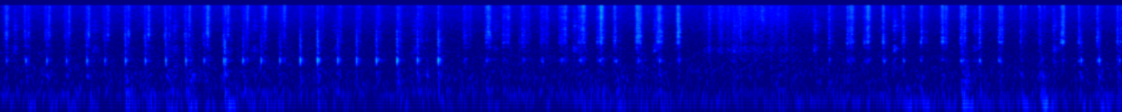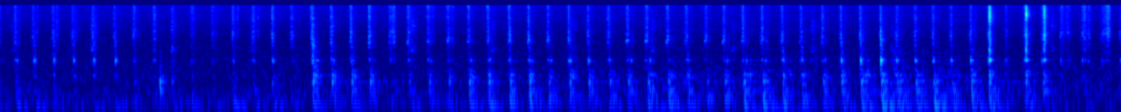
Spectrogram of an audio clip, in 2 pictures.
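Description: A stiff brush taps and dabs rapidly on paper.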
